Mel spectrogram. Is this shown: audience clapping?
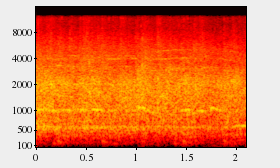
yes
